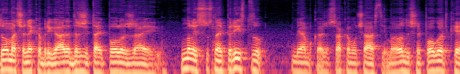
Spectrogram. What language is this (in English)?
Croatian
